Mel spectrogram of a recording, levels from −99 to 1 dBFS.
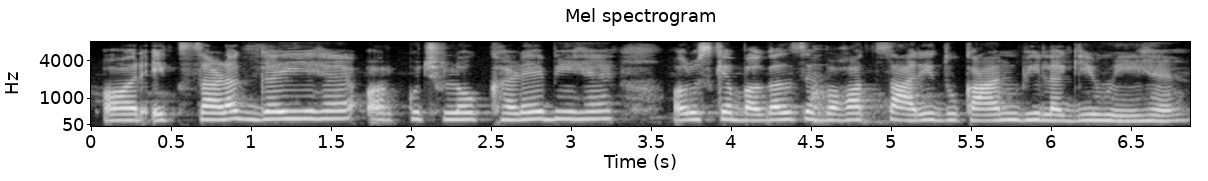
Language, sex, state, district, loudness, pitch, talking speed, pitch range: Hindi, female, Madhya Pradesh, Umaria, -15 LUFS, 230 Hz, 190 wpm, 215-255 Hz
